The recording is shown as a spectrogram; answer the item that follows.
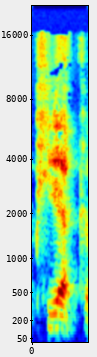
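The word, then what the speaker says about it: Piëch: So maybe you can help me with the pronunciation. Piech? – No, I think it's like Piech or something like this. – Piech.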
